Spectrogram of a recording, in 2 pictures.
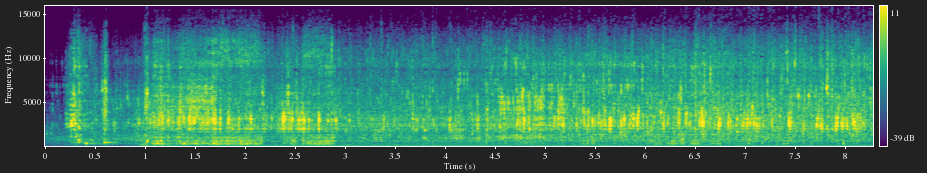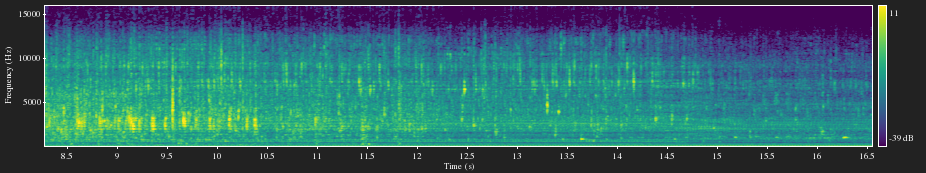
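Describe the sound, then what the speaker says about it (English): A Kohler Wellworth elongated toilet flushes loudly up close, a rushing pour of water settling into a steady trickle and hiss as the tank refills for the rest of the clip, with no talking. "I'll give it another flush after the tank is full."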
